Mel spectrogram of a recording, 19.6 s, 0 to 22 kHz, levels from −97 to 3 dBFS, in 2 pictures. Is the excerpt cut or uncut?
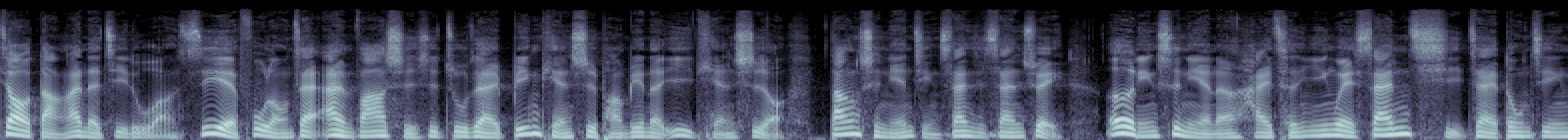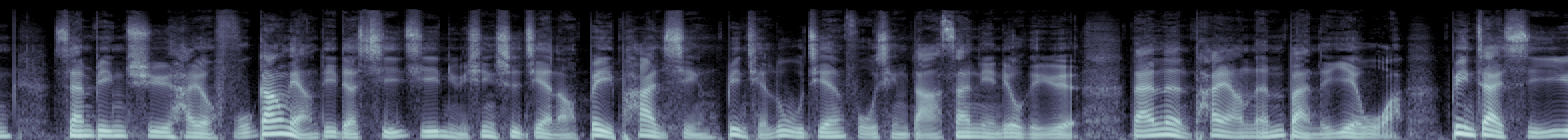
cut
